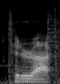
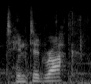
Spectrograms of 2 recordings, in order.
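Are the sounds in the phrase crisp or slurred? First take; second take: slurred; crisp. First: The sounds run together and are slurred. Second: Each sound is pronounced crisply and clearly. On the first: The speaker calls it wrong. "like I'm slurring my speech and saying Tinted Rock" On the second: The speaker calls it right. "See how I'm enunciating the the sounds in Tinted Rock now?"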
